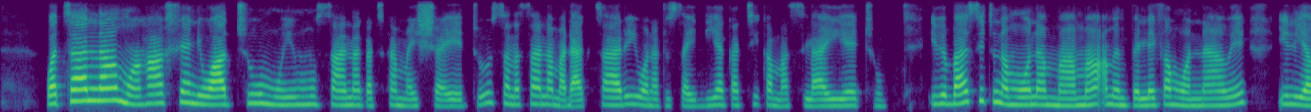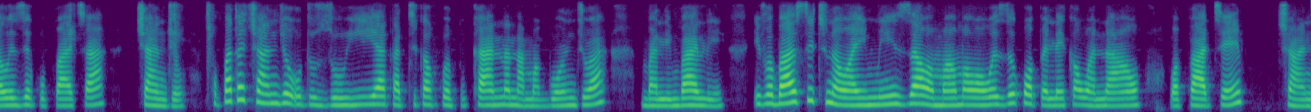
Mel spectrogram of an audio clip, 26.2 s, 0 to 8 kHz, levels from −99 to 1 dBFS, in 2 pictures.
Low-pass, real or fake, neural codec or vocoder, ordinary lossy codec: 7.2 kHz; fake; codec, 16 kHz, 2 kbps, FunCodec, trained on LibriTTS, 25 frames a second; Opus, 32 kbps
